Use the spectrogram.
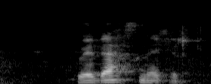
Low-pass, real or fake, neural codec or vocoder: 7.2 kHz; fake; vocoder, 22.05 kHz, 80 mel bands, WaveNeXt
